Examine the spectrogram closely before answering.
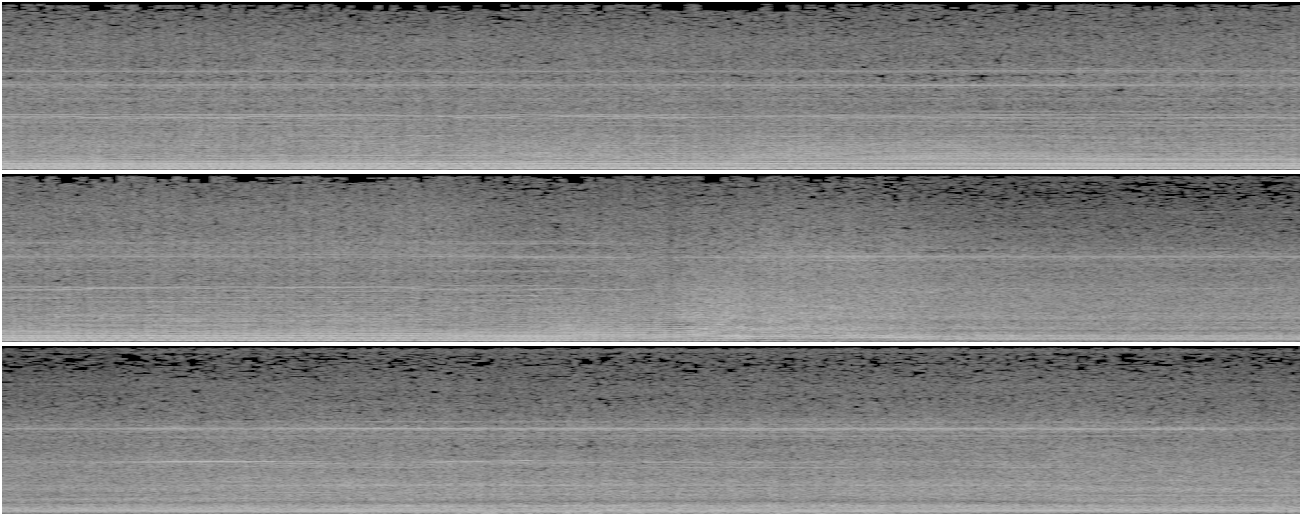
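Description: DJI Phantom quadcopter's motors and propellers whining steadily with a high electronic whistle over it. About halfway through the pitch glides down and settles lower as the drone slows.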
